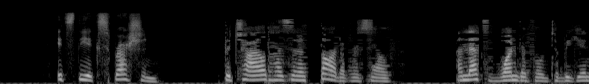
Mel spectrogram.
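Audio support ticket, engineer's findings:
Adaptive stream at a lower bitrate, 1.53 s to end. Sudden quality drop, no gap. Nothing above 8.3 kHz, codec artefacts rise. Connection slowed, player switched to a lower-bitrate rendition. Sound points to AAC-LC stepping from about 96 to 16 kbit/s.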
